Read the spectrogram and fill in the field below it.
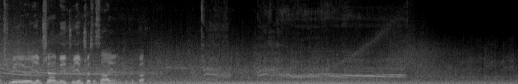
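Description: An explosion roars with a low rumbling blast.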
